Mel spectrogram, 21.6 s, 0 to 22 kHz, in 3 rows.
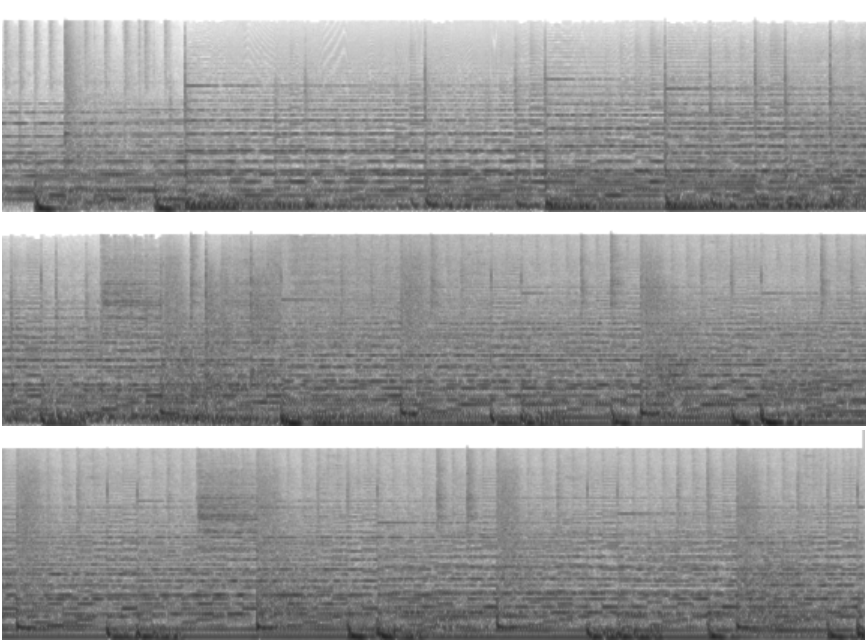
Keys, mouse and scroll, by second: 1.3 ctrl+z, 2.2 ctrl+z, 2.6-3.7 middle drag, 3.7-7.7 drag, 8.6-9.9 drag, 10.5-12.1 drag, 12.9-14.2 drag, 15.0-16.4 drag, 17.8-19.7 drag, 20.4-21.5 drag.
